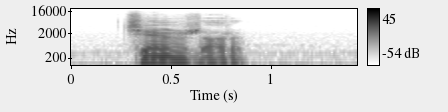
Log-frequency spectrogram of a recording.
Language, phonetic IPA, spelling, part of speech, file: Polish, [ˈt͡ɕɛ̃w̃ʒar], ciężar, noun, Pl-ciężar.ogg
